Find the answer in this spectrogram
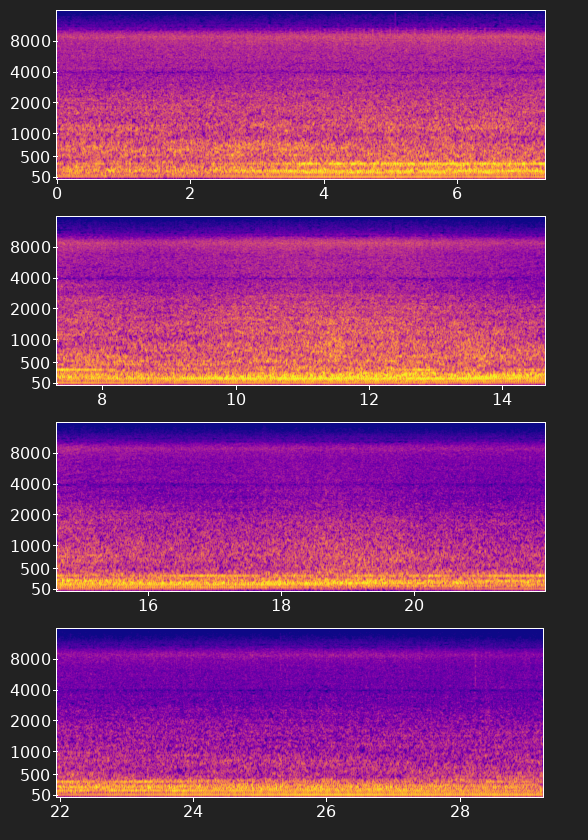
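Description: A car engine running steadily at idle, with a low steady hum and a constant background of road noise, a little louder around the middle.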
